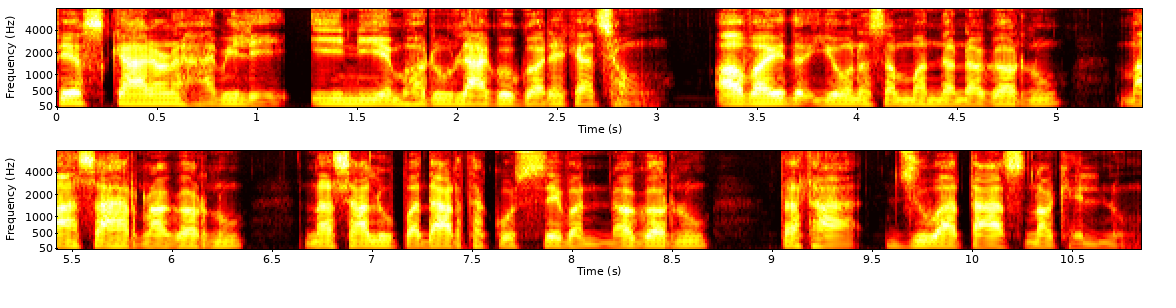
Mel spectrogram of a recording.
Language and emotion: Nepali, neutral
